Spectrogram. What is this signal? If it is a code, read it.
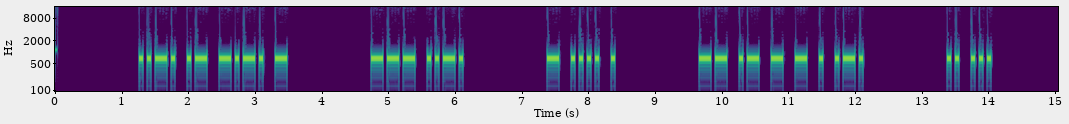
Morse code, heard as a keyed tone, about 20 wpm, 700 Hz. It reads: FACT OF THE MATTER IS
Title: 3x Word-Spacing - Sets of 5 Words - 20wpm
